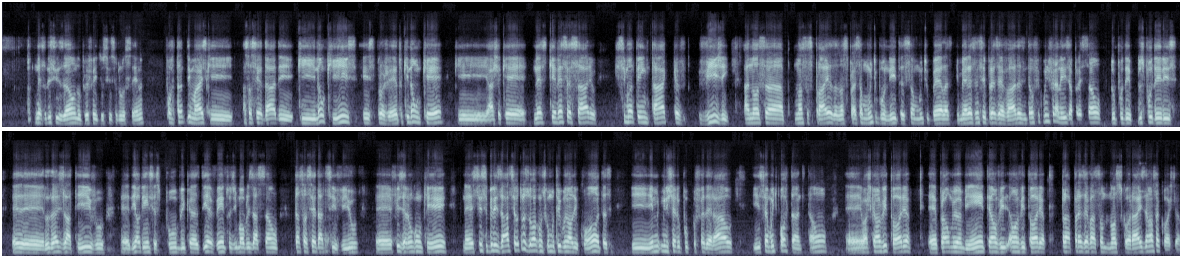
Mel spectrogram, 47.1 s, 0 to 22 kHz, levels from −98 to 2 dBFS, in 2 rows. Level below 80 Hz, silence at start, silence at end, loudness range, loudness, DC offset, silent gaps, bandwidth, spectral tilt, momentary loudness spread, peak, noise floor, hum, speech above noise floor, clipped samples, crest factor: -70 dBFS; 0 s; 0 s; 3 LU; -18 LUFS; under 0.1%; none; 11.5 kHz; -3 dB/octave; 7 LU; 0 dBFS; -44 dBFS; none; 27 dB; under 0.1%; 18 dB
